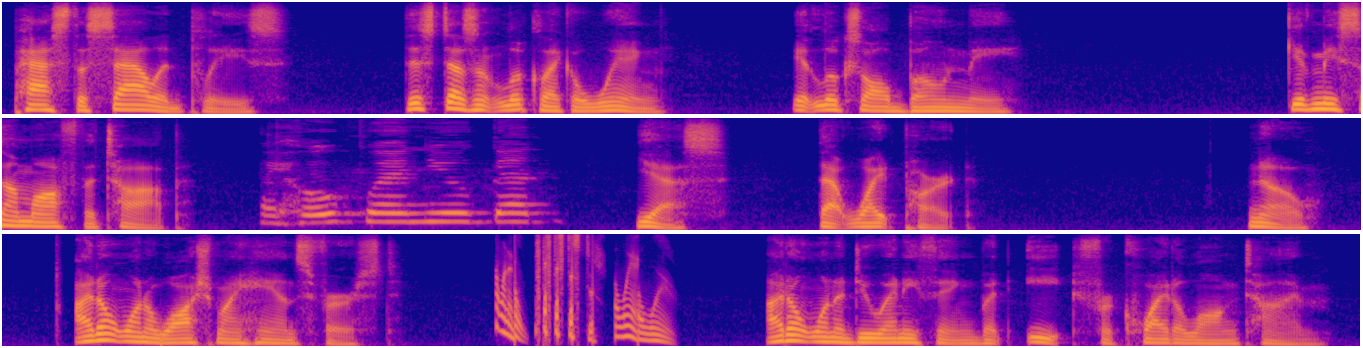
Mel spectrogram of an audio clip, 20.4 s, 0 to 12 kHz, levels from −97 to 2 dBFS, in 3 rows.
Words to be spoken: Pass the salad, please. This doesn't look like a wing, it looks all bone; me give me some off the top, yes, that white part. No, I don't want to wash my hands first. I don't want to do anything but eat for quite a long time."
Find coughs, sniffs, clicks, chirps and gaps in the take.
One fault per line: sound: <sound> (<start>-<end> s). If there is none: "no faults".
sound: sigh (8.1-9.6 s)
sound: chirp (16.1-17.0 s)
